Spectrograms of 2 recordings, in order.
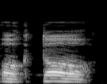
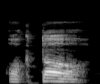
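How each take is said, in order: Both takes have the same delivery.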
